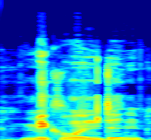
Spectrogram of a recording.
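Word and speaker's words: McLendon: listen they uh Missing starting defensive tackle stepen mclindon that's how you say his name those were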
